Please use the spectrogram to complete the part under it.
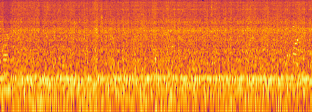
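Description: An aircraft propeller engine drones loudly and steadily up close.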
